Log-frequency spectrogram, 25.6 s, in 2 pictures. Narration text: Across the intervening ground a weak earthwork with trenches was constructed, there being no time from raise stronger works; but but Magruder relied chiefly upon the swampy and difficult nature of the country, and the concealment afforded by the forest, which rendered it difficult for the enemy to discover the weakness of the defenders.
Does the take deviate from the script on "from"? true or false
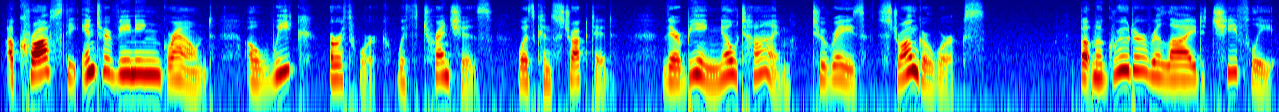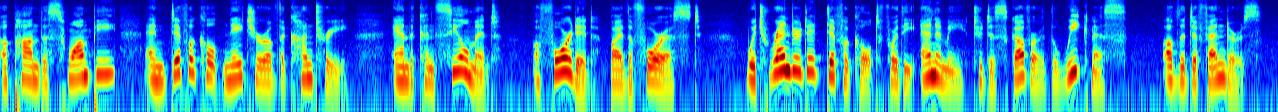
true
